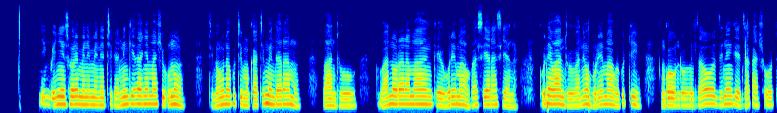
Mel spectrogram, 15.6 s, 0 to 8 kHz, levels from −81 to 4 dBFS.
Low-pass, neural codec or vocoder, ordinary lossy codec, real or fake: 7.2 kHz; none; MP3, 64 kbps; real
